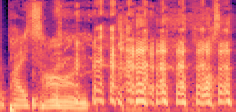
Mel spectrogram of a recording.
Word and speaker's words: Poison: It's Poison. pronounced Dr. Poisson. Poisson. Poisson.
